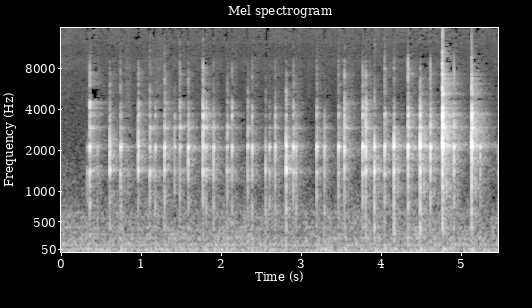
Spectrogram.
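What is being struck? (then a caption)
Wooden spatula tapped with plastic claws. A wooden spoon or spatula with a solid flat head, held in a costume paw and tapped with plastic claws. The taps come as quick, irregular, bright clicks with a short ringing tone around 2 kHz. They are quiet at first and grow louder toward the end.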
